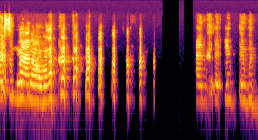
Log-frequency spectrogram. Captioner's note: laughs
